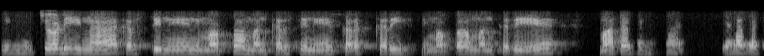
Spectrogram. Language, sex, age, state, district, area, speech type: Kannada, female, 60+, Karnataka, Kolar, rural, conversation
